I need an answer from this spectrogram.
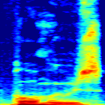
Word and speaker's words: Hormuz: Like all of these things and the straight of hermouth getting I can I can't pronounce that word properly.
